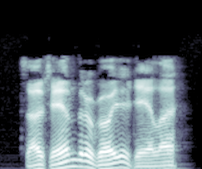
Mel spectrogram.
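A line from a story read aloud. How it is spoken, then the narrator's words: Satisfied snort. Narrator (Russian): удовлетворенно хмыкнул Илья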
